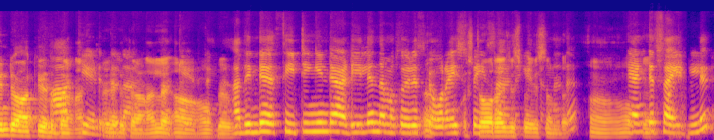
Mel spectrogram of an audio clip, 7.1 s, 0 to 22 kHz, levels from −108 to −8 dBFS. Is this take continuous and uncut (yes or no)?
yes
